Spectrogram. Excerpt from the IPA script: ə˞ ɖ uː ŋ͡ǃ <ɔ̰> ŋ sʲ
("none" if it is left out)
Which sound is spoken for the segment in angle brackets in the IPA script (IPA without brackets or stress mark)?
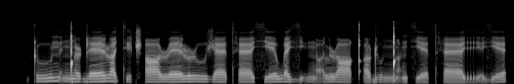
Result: ɑ̰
